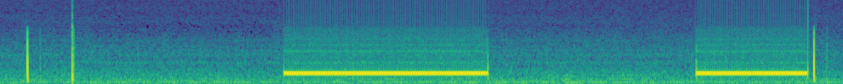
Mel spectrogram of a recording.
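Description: A few sharp clicks as someone places a phone call, then a phone's ringback tone: two long, steady, buzzy beeps of about two seconds each, separated by a pause, with no one speaking.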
